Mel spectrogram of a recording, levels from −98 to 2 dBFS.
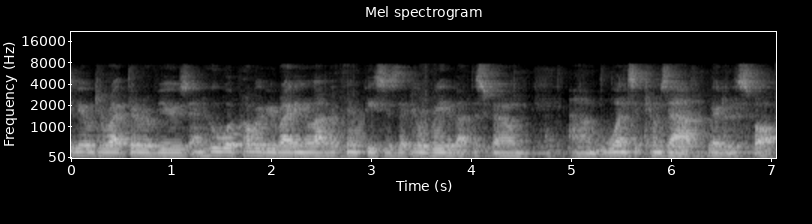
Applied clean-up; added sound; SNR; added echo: neural separator model SepFormer DNS4.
